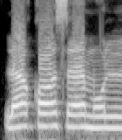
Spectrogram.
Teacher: তানভিন, তানভিনের পরে ইদগামে বেলাগুন্নার হরফ লাম এসেছে, গুন্না ছাড়া মিলিয়ে পড়তে হবে।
